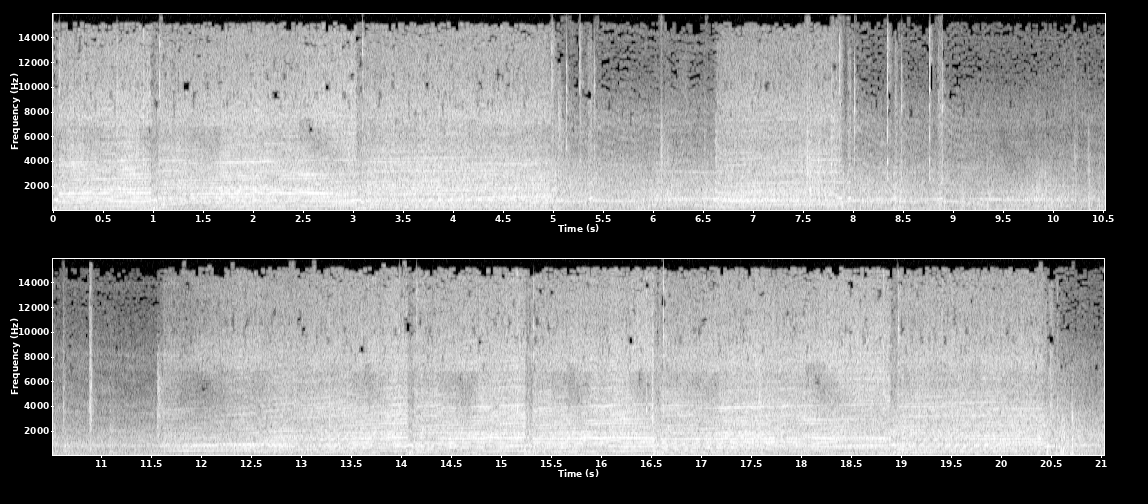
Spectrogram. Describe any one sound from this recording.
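A racing car engine screams, rising in pitch through each gear and dropping at every shift.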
